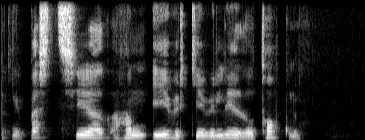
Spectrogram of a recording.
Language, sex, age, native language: Icelandic, male, 30-39, Icelandic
